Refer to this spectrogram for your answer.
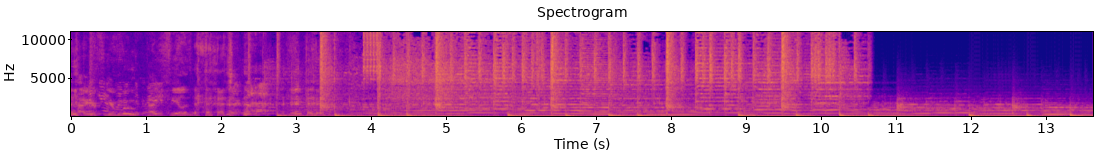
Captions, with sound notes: How your mood, how you feelin. (laughing) Check my hat. (upbeat music)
